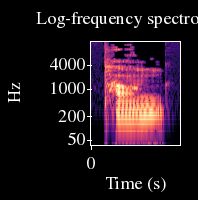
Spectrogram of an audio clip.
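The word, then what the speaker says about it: 朋: Twin लगी हुई है, इसको प्रोनाउंस करेंगे फंग, फंग, ठीक है।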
